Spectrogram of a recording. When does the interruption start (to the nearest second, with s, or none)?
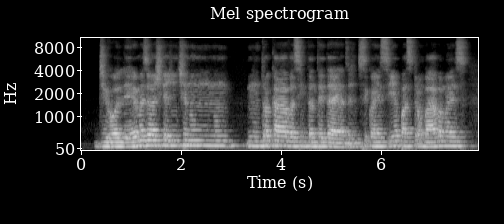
none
